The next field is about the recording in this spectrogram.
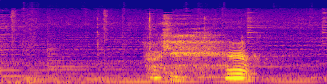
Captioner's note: sighs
